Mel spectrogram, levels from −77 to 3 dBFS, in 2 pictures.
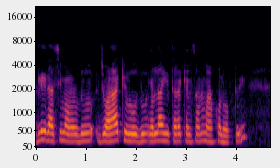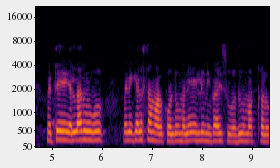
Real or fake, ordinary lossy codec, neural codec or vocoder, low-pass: fake; none; codec, 16 kHz, 2 kbps, FreqCodec, larger model; 7.2 kHz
